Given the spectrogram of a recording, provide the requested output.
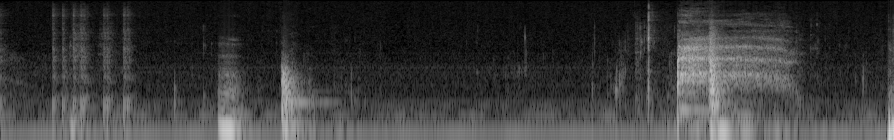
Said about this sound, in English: Don't slurp it in the mic. No. I was saying when I'm talking just now, not doing this sip. I thought you meant letting them hear me sip my liquid.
